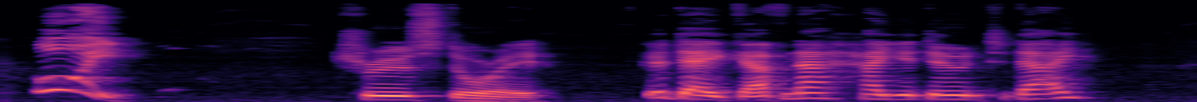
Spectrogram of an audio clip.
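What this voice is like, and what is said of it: Put-on British accent. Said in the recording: “I think I'm going to just do the rest of the show with a British accent.”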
